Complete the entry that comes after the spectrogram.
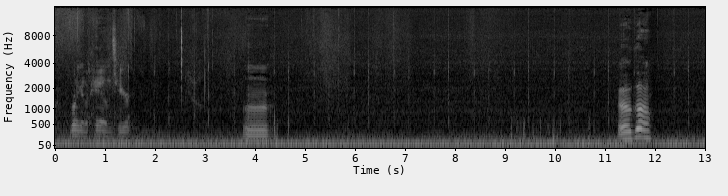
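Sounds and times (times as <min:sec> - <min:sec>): car engine idling: 0:00.0 - 0:13.0
faint ticks: 0:00.2 - 0:13.0.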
